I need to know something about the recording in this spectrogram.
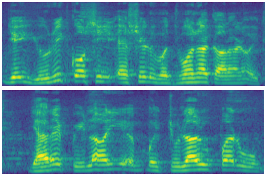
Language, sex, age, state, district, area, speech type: Gujarati, male, 60+, Gujarat, Narmada, urban, spontaneous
